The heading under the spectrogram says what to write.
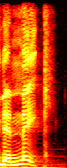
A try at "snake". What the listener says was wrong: my baby can't pronounce the S.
